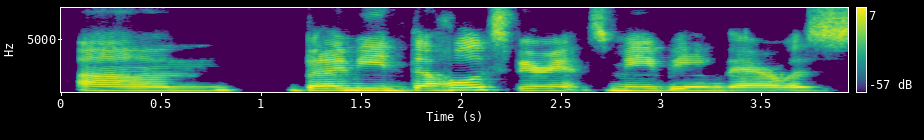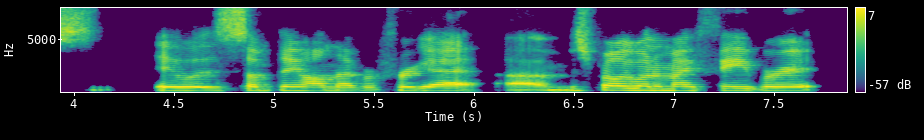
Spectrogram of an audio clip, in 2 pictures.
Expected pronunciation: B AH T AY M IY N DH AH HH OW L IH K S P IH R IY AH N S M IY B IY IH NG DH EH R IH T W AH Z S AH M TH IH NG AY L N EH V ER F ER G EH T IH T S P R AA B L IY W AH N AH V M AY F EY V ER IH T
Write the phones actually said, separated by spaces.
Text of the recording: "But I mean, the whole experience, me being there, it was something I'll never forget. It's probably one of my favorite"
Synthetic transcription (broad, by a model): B AH T AY M IY N DH AH HH OW L IH K S P IH R IY AH N S M IY B IY IH NG DH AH R IH T W AH Z S AH M TH IH NG AY L N EH V ER F ER G EH T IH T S P R AA B L IY W AH N AH V M AY F EY V ER IH T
